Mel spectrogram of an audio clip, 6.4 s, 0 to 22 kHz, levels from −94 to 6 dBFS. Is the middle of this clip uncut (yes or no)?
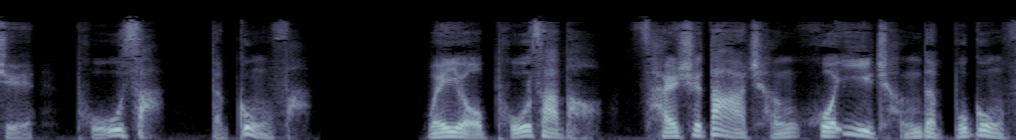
no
